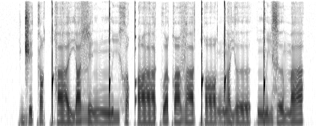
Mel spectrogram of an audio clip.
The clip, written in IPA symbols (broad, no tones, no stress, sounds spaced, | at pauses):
d͡ʒ e k ɑ ǃʰ aː j a ɮ e ŋ ə ŋ ŋ͡ǃ iː x u qʼ aː k u i̯ q əː v aː ǃ ɑː ŋ͡ǃ a j əː | ŋ͡ǃ iː z əː m a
